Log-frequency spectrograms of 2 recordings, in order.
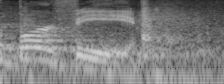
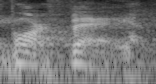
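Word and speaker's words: Barfée: Mr. Barfy. It's Barfay.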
